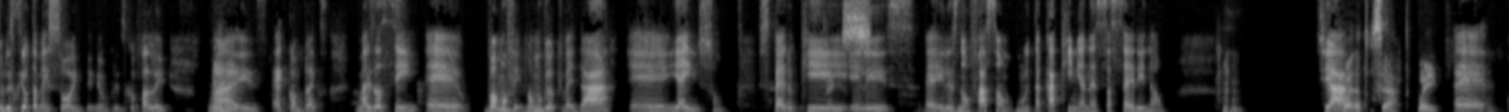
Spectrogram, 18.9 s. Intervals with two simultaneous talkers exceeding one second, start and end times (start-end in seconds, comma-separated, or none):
none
